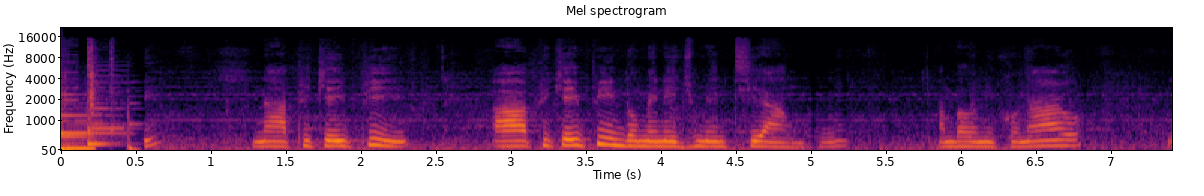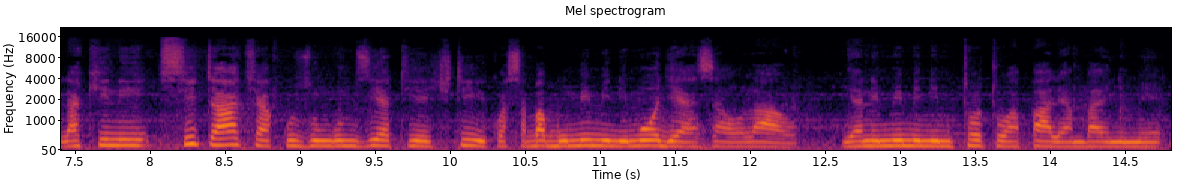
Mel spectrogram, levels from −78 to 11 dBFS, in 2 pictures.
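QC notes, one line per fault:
4.99–5.36 s, repeated packet loss (robotic sound): four short holes, longest 39 ms, patched by stretching prior sound, so it turns choppy, with about 45% concealed.
5.45–7.24 s, call bitrate drop: continuous rough, watery, dulled tone without dropouts, fitting coarser coding after a fall from 32 to about 18 kbps, lowest for 1.7 s.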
